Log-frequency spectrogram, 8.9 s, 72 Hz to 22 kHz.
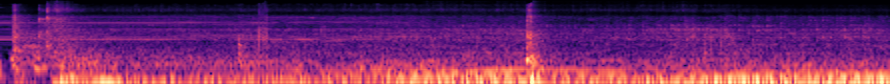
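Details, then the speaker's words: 1977 Ford Country Squire station wagon V8 after new dual exhaust, idling: low steady burble with a short bang early on, running evenly and quietly with no misses; much better than before. "Hell of a lot better than it was."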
